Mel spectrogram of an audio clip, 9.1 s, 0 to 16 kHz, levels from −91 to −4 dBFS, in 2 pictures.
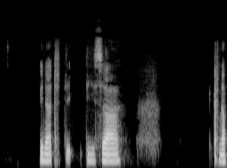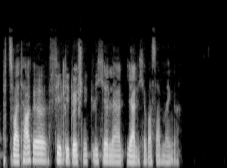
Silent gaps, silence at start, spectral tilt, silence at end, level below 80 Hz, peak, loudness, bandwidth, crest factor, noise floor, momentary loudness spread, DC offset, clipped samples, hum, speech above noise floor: none; 0.8 s; -6.5 dB/octave; 0.95 s; -48 dBFS; -2 dBFS; -23 LUFS; 7.8 kHz; 22 dB; under -90 dBFS; 14 LU; under 0.1%; under 0.1%; none; over 68 dB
